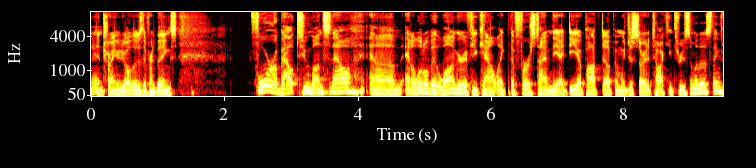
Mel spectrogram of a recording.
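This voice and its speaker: A man's voice: medium pitch, a little mellow. Easygoing man hosting a podcast. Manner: easygoing, earnest, many "um" fillers. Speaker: podcast co-host. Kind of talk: casual podcast chat and outro.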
